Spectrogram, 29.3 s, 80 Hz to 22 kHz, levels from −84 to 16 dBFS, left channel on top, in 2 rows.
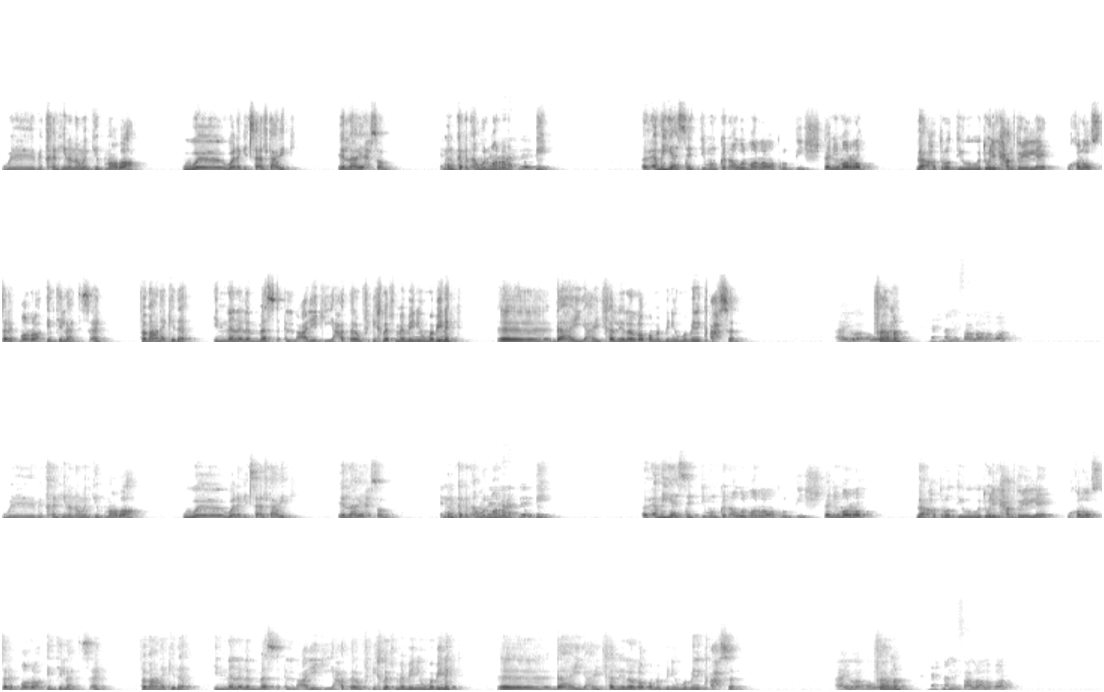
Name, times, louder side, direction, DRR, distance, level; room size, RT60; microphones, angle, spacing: voice 1, 0.0-1.7 2.4-3.8 4.5-5.2 5.9-7.3 8.5-11.5 12.2-13.9 14.2-16.0 16.5-17.1 17.5-20.6 21.3-24.5 26.3-26.6, left 4 dB, 45° left, 9 dB, 0.7 m, -31 dB
voice 2, 6.3-7.2 25.8-26.5 27.0-28.0, left 1 dB, 80° right, 2 dB, 3.1 m, -40 dB
8.8 x 6.0 x 3.8 m, 0.33 s
head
